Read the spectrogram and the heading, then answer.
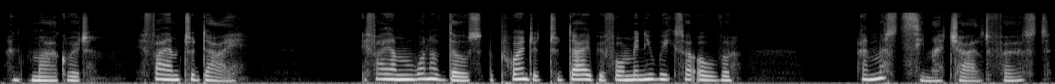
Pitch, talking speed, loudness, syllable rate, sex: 205 Hz, 140 wpm, -17 LUFS, 5.0 syllables/s, female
